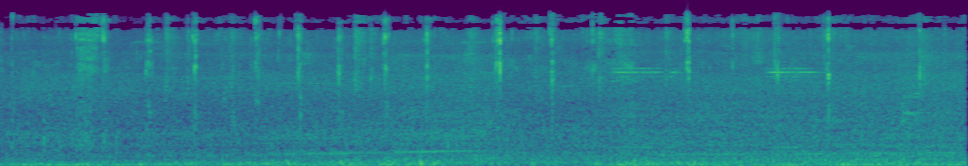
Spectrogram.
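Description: Close-up chewing and lip-smacking of a person eating a rice meal by hand, many short wet clicks from the mouth throughout, over a steady low rumble.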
